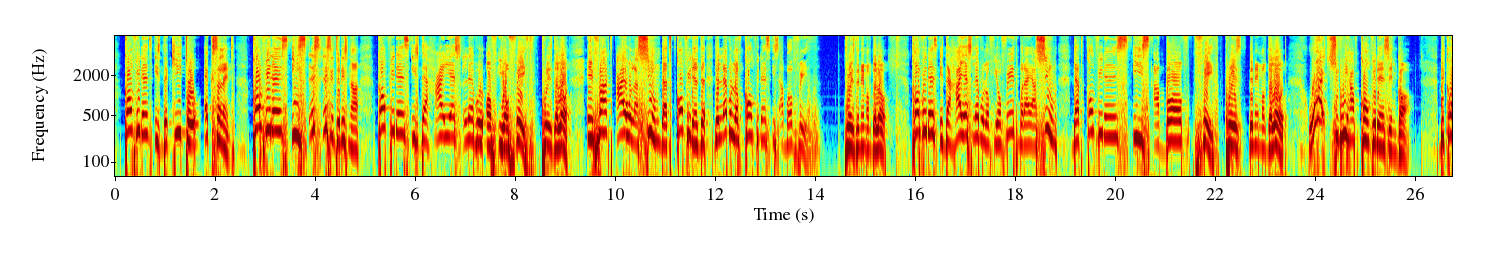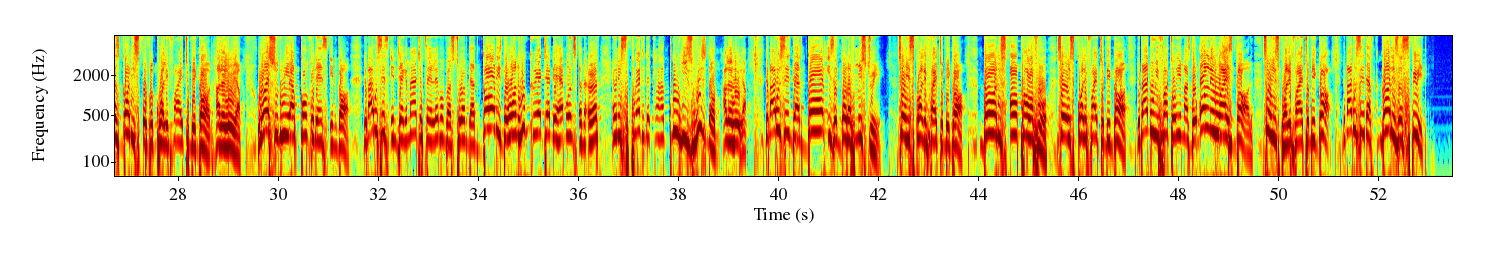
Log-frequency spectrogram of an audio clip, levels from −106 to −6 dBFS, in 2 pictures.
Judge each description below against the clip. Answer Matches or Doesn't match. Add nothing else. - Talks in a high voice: Matches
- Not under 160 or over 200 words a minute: Matches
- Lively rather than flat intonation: Matches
